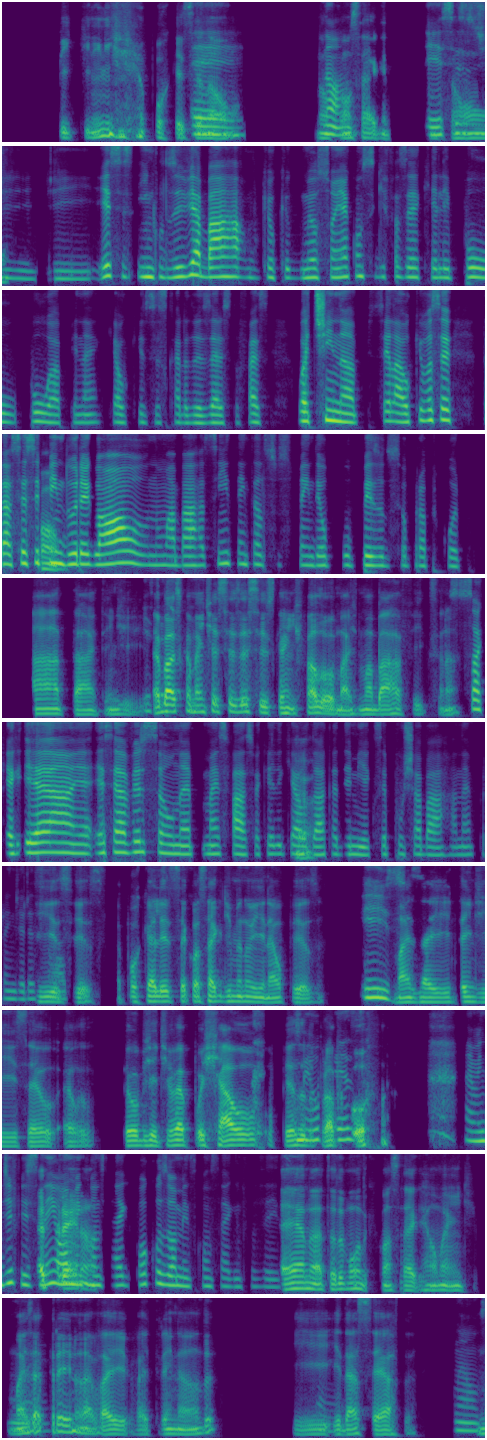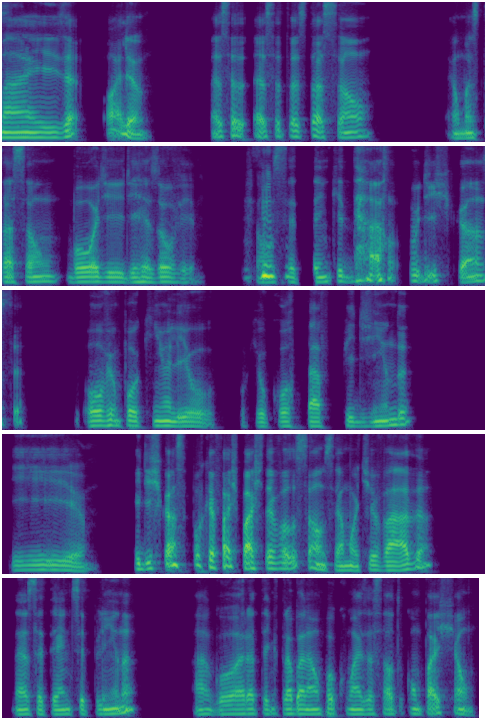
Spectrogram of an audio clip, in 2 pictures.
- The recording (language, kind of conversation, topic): Portuguese, advice, Como posso encontrar equilíbrio entre disciplina e autocompaixão no dia a dia?
- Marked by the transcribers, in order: chuckle; in English: "pull pull up"; in English: "chin up"; tapping; chuckle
